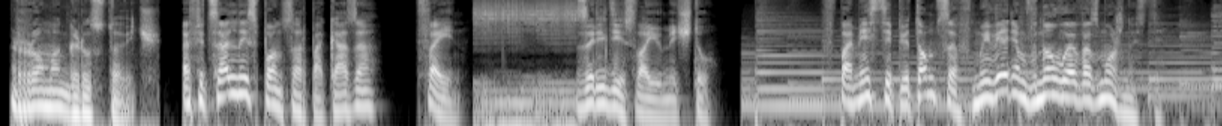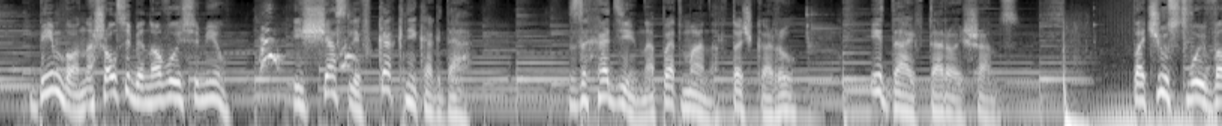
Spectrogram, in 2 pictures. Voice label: Russian Commercial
